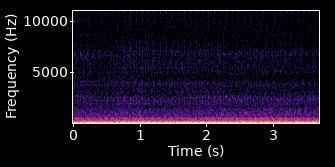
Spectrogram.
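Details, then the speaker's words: 1967 Triumph Spitfire Mk3 engine on first start, lumpy shaking idle blamed on uneven compression, 110 on one cylinder and 150 on another; oil pressure dropping, radiator suspected blocked, fuel gauge erratic. "is shaking because of the uneven compression 110 there and 150 here"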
